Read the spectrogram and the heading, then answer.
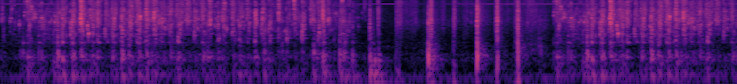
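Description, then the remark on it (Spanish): Water pours steadily into the first of the tanks being filled, a continuous splashing rush with a brief pause broken by a few sharp knocks before the flow picks up again. No one speaks. “Ya mero termino llenando el primer tanque.”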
